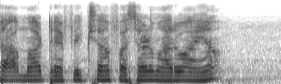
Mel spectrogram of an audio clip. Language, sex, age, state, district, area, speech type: Sindhi, male, 18-30, Maharashtra, Mumbai Suburban, urban, read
